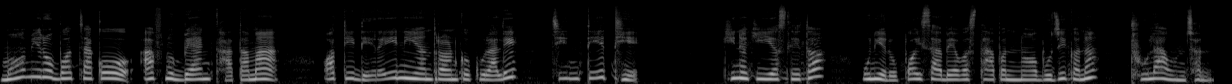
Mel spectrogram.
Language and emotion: Nepali, fearful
